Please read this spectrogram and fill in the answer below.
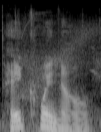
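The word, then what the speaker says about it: pequeño: The N is the one with the tilde.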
